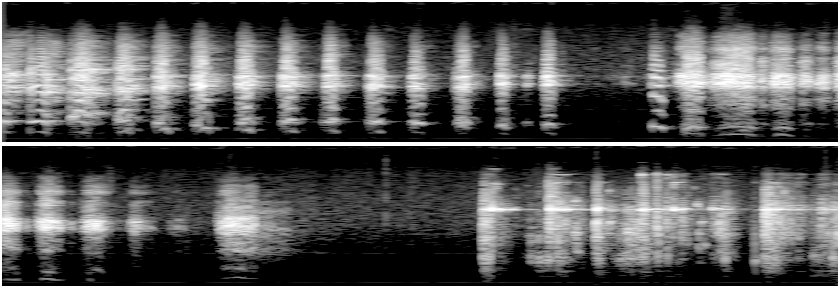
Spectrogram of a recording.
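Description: A man laughing loudly in quick, even bursts that break off about three seconds in, with two shorter laughs after. After a brief pause, a glass bottle strikes the ground with a sharp crash and clink near the end.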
